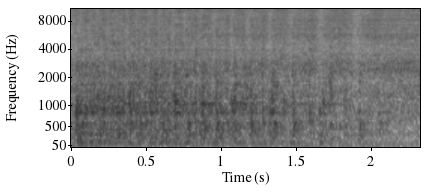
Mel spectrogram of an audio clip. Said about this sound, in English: we got a bit of a steam leak from the safety valve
